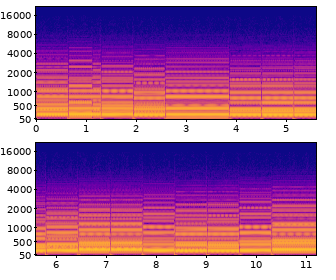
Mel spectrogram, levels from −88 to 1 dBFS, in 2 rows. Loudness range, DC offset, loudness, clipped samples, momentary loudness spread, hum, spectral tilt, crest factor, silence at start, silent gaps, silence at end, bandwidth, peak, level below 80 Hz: 1 LU; 0.3%; -14 LUFS; under 0.1%; 1 LU; none; -10.5 dB/octave; 10 dB; 0 s; none; 0 s; 4.6 kHz; -2 dBFS; -44 dBFS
